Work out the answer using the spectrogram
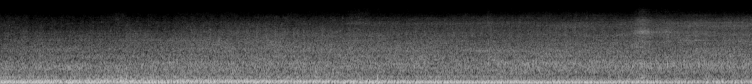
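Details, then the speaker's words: Restored 1967 Impala SS, big block with a 4-speed, on a roughly 60°F day, heard walking around it from the rear: deep, steady, lopey V8 idle burble with no knocks or ticks; sounds healthy. "Let's hop out here, do a quick walk around with it running. Sounds good from the back."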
